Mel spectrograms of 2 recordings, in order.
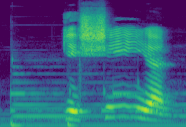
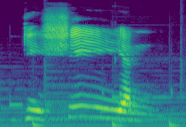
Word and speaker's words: geschehen: Geschehen. Geschehen. Verificam que eu 2 vezes falo o E, na verdade. Geschehen. Geschehen. Eu não estou pronunciando o H aqui, de novo.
